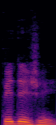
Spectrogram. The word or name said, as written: PDG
